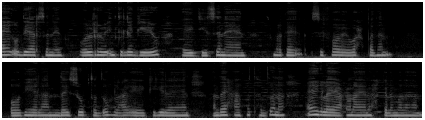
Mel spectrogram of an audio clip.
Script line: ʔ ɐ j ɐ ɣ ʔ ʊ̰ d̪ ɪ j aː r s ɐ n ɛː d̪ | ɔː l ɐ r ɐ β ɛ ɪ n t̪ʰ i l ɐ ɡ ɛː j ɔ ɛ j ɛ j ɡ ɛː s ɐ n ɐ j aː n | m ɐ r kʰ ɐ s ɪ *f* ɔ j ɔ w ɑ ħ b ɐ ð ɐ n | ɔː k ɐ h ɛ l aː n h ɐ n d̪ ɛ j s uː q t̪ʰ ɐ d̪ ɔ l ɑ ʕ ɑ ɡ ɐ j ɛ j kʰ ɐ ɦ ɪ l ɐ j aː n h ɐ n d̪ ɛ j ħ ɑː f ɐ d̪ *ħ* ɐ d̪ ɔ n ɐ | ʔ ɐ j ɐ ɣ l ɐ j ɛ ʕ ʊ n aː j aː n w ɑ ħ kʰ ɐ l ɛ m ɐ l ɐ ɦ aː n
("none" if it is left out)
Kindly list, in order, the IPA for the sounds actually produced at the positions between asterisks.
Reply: f, h

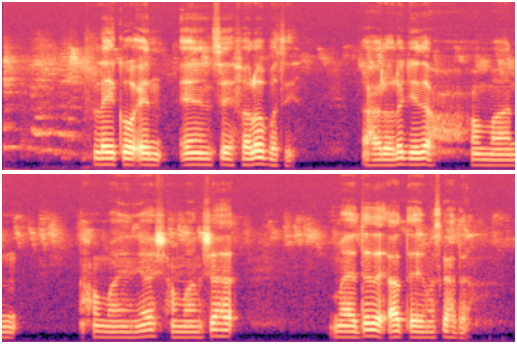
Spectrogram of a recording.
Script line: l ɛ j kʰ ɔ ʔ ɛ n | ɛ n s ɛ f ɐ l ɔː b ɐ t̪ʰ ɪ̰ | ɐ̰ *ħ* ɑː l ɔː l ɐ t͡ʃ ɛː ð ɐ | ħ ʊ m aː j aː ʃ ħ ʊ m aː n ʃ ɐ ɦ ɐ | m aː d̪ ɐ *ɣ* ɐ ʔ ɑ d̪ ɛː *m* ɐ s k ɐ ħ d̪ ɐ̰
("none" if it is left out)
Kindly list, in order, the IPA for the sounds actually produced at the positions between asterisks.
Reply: ħ, ð, m

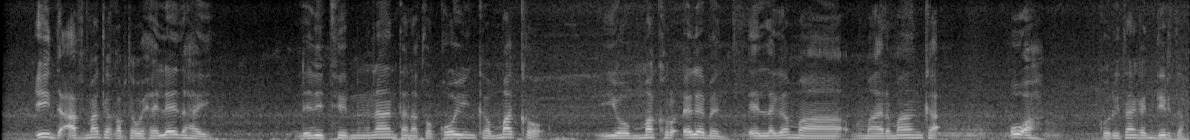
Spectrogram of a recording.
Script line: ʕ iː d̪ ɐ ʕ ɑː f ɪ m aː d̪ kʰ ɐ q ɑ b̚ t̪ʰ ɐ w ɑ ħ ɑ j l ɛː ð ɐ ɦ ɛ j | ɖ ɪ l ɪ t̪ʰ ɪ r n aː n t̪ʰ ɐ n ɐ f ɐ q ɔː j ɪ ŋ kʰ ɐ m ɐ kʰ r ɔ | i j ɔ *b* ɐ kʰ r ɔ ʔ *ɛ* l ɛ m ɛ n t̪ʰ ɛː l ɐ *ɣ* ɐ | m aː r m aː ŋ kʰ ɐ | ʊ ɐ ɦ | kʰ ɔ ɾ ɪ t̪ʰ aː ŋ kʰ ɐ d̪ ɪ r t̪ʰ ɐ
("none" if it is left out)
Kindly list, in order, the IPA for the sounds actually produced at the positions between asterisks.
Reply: m, ɛ, ɣ

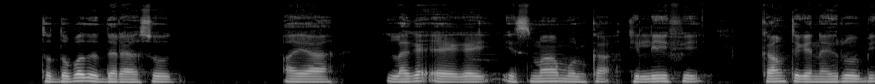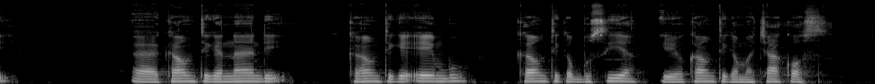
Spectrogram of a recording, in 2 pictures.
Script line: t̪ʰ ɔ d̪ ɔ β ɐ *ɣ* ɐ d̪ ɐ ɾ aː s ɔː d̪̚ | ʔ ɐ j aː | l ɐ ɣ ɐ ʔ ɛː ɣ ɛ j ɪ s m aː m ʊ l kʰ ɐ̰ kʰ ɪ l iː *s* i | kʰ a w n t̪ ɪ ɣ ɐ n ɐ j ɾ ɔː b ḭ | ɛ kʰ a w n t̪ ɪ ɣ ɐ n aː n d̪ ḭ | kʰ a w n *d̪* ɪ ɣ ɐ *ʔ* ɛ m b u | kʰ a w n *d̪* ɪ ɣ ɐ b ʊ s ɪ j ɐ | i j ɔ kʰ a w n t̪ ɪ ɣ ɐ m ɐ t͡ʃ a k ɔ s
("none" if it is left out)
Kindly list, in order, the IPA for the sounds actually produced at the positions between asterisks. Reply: ð, f, t̪, ʔ, t̪

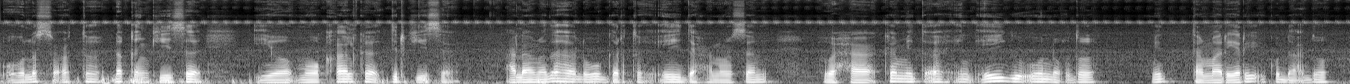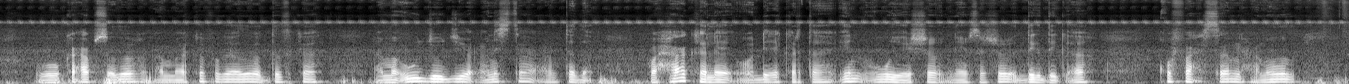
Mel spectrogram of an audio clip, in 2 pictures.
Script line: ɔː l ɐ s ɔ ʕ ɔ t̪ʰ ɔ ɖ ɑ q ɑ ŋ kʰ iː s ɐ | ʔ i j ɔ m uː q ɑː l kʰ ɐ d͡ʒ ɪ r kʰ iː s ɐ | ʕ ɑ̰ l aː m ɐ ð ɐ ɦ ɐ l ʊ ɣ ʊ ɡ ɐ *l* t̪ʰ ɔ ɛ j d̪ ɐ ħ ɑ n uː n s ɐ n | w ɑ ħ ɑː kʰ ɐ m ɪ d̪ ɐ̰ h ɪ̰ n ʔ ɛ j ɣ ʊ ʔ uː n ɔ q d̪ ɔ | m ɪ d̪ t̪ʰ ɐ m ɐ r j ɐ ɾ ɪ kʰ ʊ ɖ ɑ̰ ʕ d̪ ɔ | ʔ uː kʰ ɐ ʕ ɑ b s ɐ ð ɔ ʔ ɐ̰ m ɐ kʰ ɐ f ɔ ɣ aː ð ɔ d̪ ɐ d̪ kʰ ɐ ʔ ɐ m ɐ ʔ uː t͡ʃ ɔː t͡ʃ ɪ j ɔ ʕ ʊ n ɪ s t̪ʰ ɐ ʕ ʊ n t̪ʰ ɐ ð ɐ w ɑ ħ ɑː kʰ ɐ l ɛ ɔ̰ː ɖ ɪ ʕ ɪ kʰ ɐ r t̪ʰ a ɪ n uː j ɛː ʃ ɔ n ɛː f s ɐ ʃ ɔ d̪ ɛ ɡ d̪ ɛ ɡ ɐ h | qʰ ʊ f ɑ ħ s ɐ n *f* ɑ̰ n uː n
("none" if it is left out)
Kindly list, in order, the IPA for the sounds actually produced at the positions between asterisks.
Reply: r, ħ

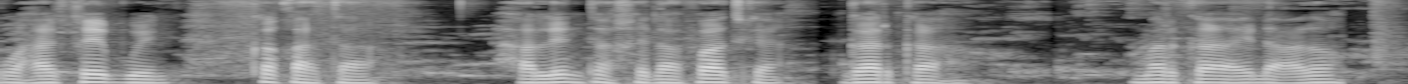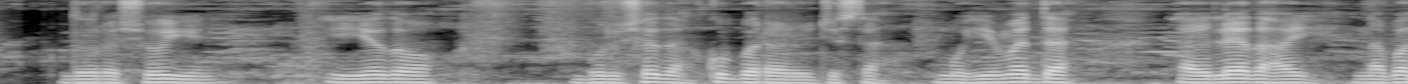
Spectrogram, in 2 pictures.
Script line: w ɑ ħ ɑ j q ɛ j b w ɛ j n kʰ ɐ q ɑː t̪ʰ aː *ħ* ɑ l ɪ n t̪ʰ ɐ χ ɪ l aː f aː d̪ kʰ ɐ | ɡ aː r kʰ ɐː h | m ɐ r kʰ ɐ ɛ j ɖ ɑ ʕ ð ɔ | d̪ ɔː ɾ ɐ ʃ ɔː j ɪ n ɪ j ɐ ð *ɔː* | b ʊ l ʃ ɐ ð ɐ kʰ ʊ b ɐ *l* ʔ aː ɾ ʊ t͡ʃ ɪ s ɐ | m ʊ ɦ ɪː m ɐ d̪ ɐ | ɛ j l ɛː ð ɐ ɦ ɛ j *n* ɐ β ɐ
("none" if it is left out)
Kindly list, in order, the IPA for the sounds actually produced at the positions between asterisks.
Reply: ħ, ɔː, ɾ, n

